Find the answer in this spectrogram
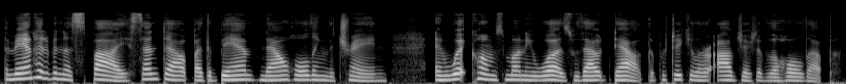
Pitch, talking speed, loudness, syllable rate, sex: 205 Hz, 200 wpm, -20 LUFS, 4.6 syllables/s, female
